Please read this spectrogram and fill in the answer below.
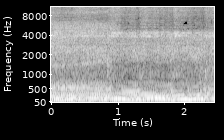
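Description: Crust punk demo recording: distorted guitars, bass and drum kit playing loud and dense.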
